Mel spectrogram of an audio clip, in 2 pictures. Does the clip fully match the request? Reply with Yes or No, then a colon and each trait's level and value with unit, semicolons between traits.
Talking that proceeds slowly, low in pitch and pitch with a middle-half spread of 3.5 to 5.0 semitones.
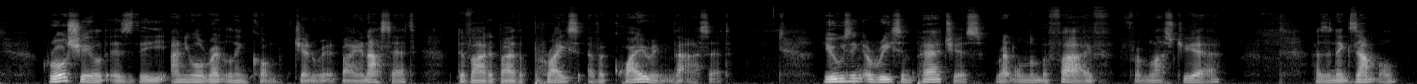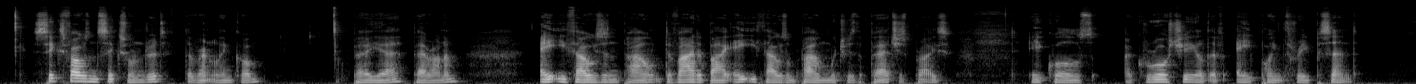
No: slow, 120 wpm; low, 100 Hz; narrow, 2.6 semitones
